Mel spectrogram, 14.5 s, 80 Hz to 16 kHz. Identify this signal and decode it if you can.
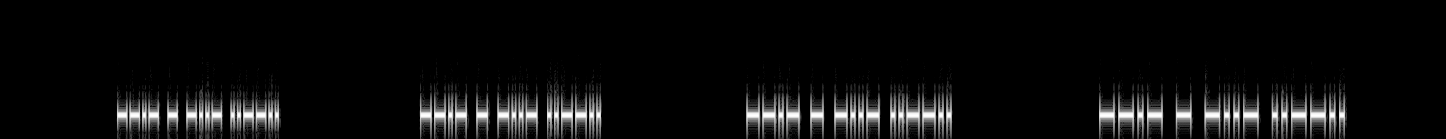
Morse code, heard as a keyed tone, about 32 wpm, 700 Hz. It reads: QTX? QTX? QTX? QTX?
